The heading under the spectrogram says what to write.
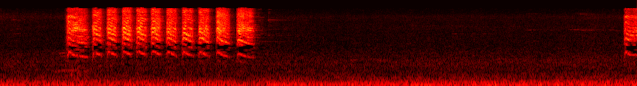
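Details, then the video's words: Light-vented bulbul giving full bessetan, used as a master recording for training songbirds: one harsh, buzzy rattling burst of about nine rapid pulses lasting over a second, then quiet with low background hum and the start of another burst. "CUNGKOK FULL BESSETAN!!!"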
